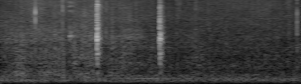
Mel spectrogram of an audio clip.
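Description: Low background noise with two brief, sharp clicks about half a second apart near the middle.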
